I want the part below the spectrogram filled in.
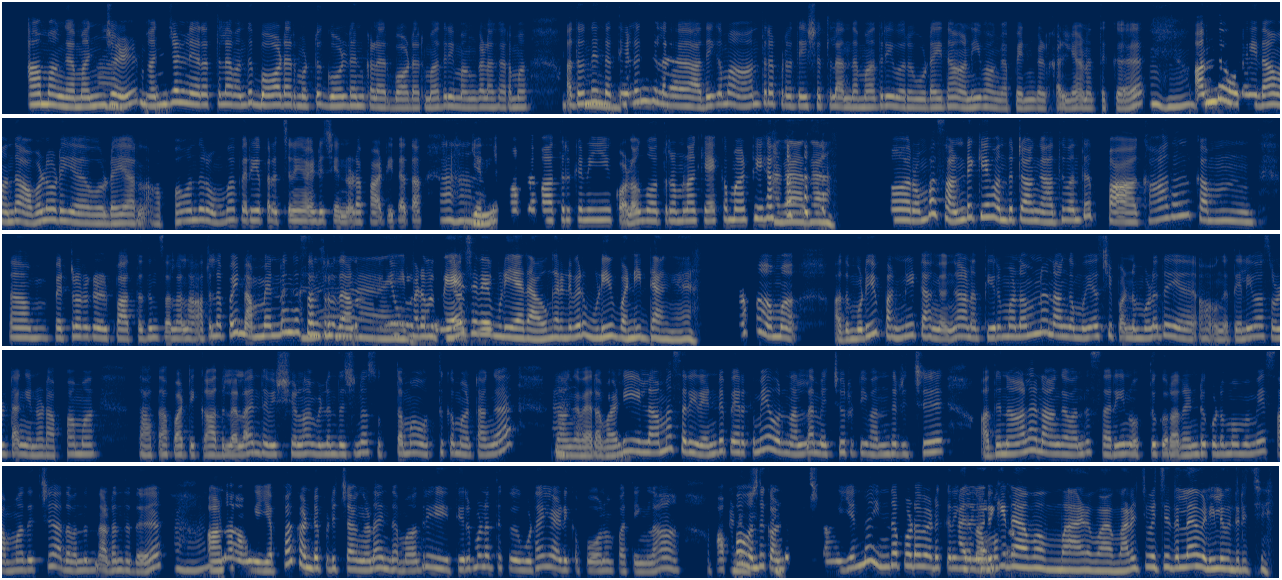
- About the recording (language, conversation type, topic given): Tamil, podcast, குடும்ப மரபு உங்களை எந்த விதத்தில் உருவாக்கியுள்ளது என்று நீங்கள் நினைக்கிறீர்கள்?
- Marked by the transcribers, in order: tapping; laughing while speaking: "குலங்கோத்திரம்லாம் கேட்க மாட்டியா?"; other background noise; drawn out: "அ"; chuckle; in English: "மெச்சூரிட்டி"; unintelligible speech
